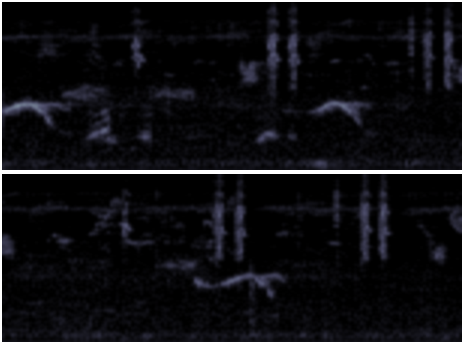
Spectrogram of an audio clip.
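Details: Hungry myna nestlings begging while they await their mother: bursts of piercing, raspy chips, often doubled, mixed with short rising-and-falling whistles lower down.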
